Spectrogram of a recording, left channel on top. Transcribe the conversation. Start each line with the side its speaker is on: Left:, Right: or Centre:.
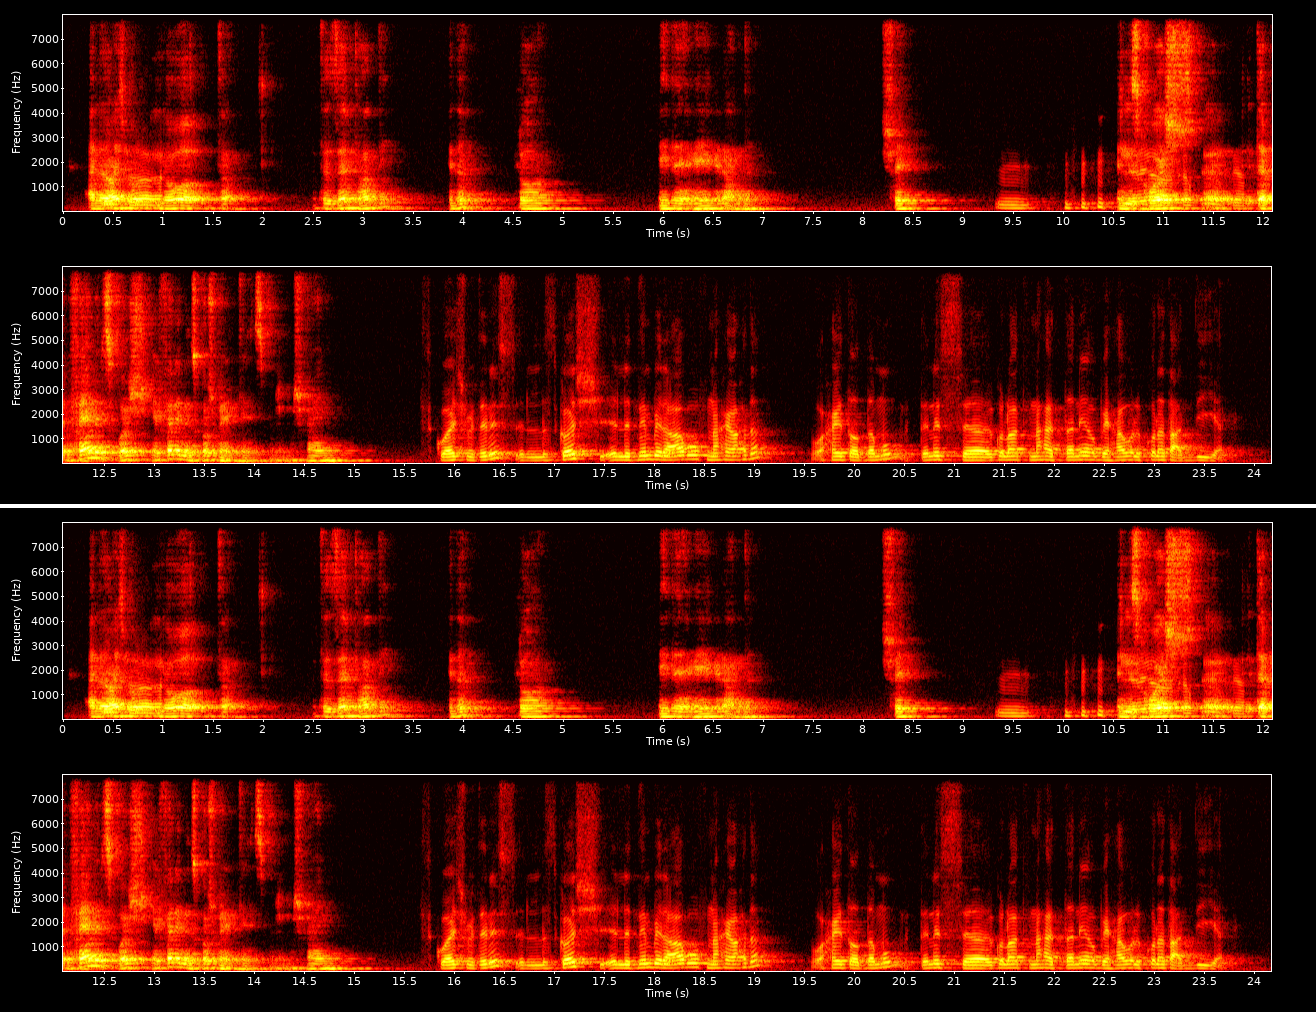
Left: انا
Right: شفت
Left: عايز اقول
Right: اه
Left: اللي هو انت انت ازاي بتعدي ايه ده اللي هو ايه ده ايه يا جدعان ده مش فاهم
Right: مم.
Left: الاسكواش
Right: هي خفلهم
Left: آه،
Right: يعني
Left: طب فاهم الاسكواش ايه الفرق بين الاسكواش وبين التنس مش مش فاهم
Right: سكواش وتنس السكواش الاتنين بيلعبوا في ناحية واحدة وحيطة قدامهم التنس آه، كل واحد في الناحية التانية وبيحاول الكرة تعديه يعني.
